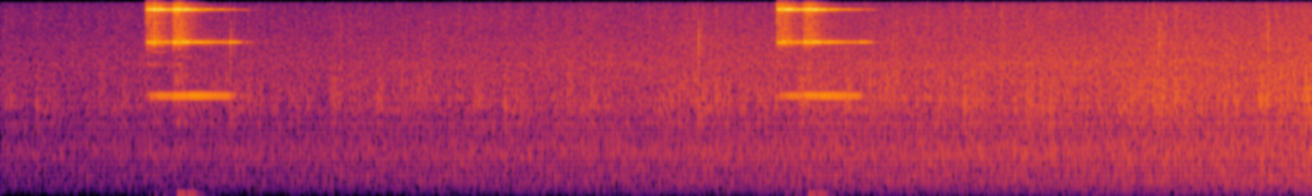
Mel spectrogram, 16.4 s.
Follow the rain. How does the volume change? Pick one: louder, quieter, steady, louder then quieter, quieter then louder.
louder.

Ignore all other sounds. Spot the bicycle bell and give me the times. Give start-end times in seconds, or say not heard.
1.8-2.9, 9.7-10.8.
